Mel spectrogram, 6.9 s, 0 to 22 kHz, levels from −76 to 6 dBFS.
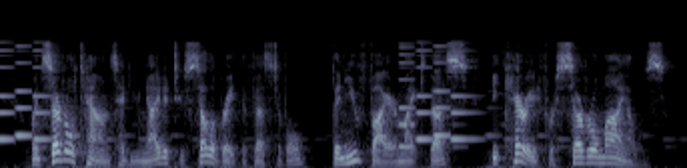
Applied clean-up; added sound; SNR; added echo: none; Ringtone; 9 dB; none.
